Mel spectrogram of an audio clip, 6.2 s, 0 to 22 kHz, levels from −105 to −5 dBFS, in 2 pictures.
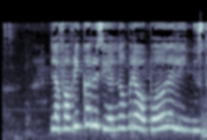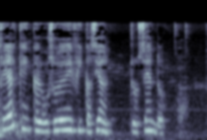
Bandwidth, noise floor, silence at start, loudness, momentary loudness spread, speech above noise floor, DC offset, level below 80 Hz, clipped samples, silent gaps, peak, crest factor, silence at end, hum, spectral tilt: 12 kHz; -57 dBFS; 0.75 s; -22 LUFS; 14 LU; 34 dB; under 0.1%; -72 dBFS; under 0.1%; none; 0 dBFS; 24 dB; 0.65 s; none; -0.5 dB/octave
